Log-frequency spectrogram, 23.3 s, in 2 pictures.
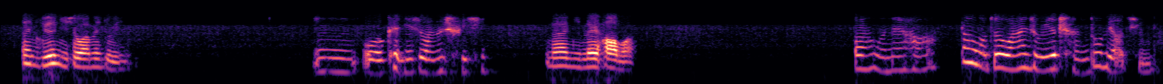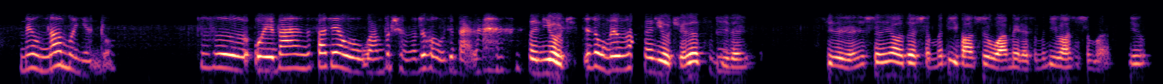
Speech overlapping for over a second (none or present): none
